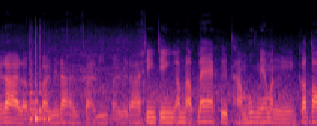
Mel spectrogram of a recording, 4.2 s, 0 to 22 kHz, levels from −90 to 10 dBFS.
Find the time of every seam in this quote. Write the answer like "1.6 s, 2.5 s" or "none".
1.9 s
